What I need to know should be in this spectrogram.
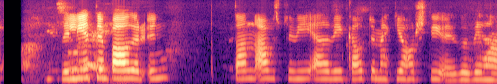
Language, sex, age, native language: Icelandic, female, 18-19, Icelandic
